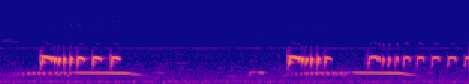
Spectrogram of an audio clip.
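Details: A responsive local zebra dove answers lure playback with two song phrases. Each is a low sustained coo topped by a fast cluster of clipped, ringing notes. The second phrase ends in a spaced run of six staccato notes. A thin steady whine continues throughout.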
